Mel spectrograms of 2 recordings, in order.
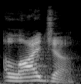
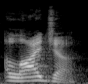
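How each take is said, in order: First: The name is said with an English pronunciation. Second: The same.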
